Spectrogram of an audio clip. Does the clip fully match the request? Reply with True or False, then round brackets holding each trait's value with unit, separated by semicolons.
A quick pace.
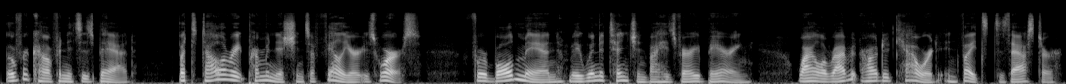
False (170 wpm)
